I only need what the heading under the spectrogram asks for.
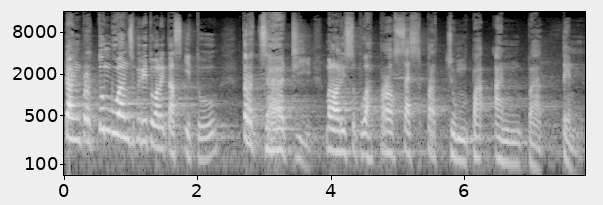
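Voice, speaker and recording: Lively high-voiced preacher in a reverberant hall. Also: male voice. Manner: dramatic storyteller, swings between loud calls and hushed asides. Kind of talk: sermon with a humorous story. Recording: long reverb of a large hall.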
